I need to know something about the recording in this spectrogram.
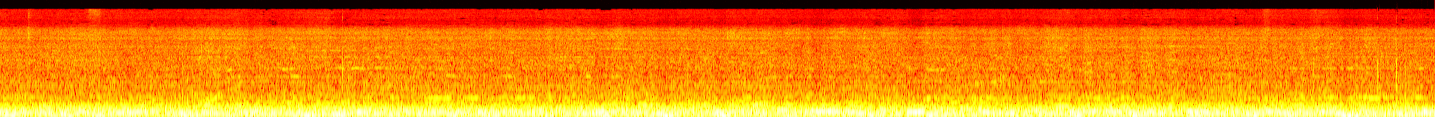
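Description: Steady low rumble of a car's engine and tyres on the road, heard from inside the cabin.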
